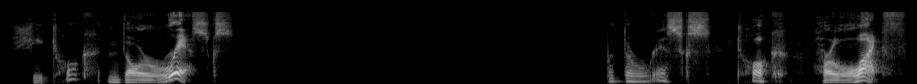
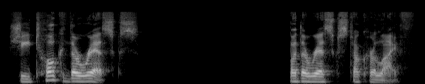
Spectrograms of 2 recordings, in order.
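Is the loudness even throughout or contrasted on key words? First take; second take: contrasted; even. First: Risks and life are louder than other words. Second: It is said at one even volume.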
